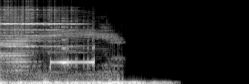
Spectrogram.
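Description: Electronic outro sound effect for a TV segment: a sustained low rumble with high ringing tones and a short steady beep about half a second in. It fades and stops shortly before the end.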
